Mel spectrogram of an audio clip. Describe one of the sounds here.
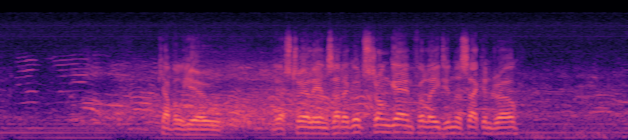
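A large crowd of spectators cheers and shouts.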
